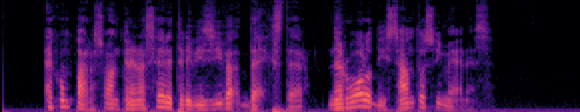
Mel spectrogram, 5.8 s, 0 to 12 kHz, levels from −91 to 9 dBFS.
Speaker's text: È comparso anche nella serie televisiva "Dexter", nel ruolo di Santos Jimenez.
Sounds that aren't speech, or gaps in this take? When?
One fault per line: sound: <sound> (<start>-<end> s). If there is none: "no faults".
no faults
